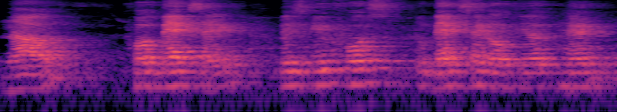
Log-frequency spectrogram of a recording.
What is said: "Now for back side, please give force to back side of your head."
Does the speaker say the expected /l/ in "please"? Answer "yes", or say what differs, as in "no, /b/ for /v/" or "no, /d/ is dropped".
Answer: no, /l/ is dropped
